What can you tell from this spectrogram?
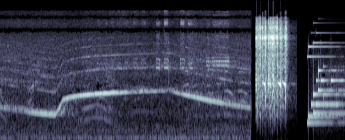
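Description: Police escort siren wailing slowly up and down in pitch over the low rumble of passing vehicles. About five seconds in it cuts off. A short swoosh follows, then a chime of bell-like tones from a subscribe-button animation.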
